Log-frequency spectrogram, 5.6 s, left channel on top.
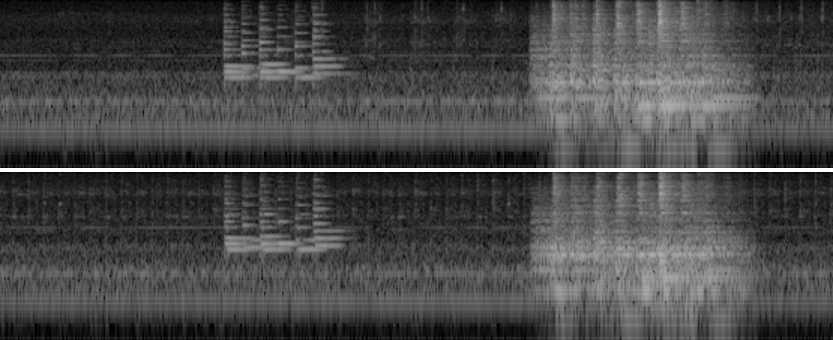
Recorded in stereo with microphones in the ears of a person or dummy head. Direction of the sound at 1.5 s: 45° left (ahead or behind).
